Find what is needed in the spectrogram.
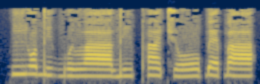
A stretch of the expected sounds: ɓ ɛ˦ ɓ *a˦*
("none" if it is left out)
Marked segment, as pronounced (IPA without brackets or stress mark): a˦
